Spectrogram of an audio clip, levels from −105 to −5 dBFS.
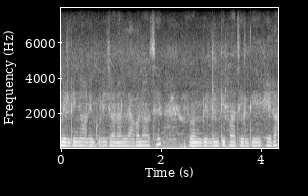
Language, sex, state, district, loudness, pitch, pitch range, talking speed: Bengali, female, West Bengal, Paschim Medinipur, -18 LUFS, 180 Hz, 175-185 Hz, 195 wpm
